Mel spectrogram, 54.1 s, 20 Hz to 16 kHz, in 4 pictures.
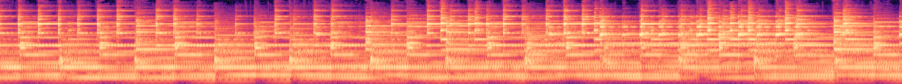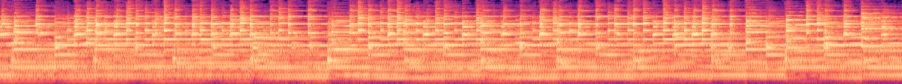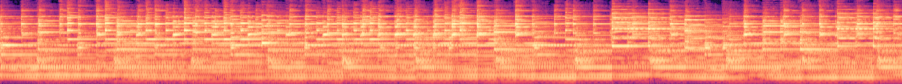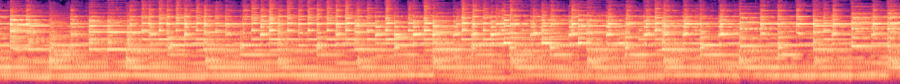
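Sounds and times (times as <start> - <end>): large bells ringing hum: 0.0 - 54.0
small bells striking quickly: 13.4 - 54.0.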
